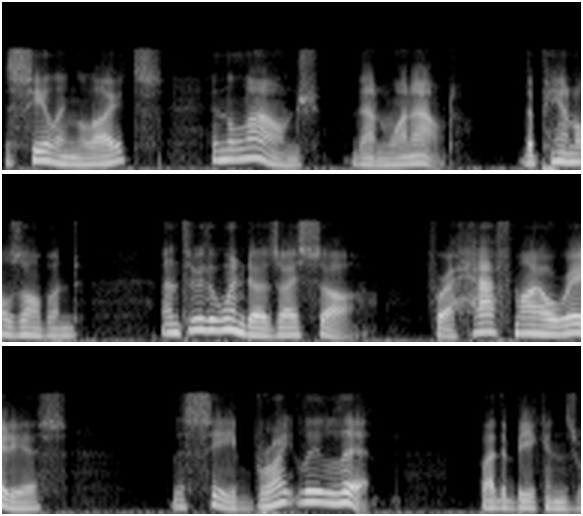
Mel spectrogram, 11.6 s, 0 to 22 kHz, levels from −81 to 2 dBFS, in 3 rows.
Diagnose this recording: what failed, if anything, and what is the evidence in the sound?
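Overlapping chunks at the buffer or chunking stage of the speech path. Short stutters fall at 2.29–2.31 s, 6.31–6.34 s and 10.34–10.36 s, about 4.0 s apart. At each one, about 23 ms of audio plays twice. Each 4.0 s block begins slightly before the previous one ends, so the joins repeat a sliver of material instead of butting cleanly. The G.722 wideband coding underneath sounds clean, consistent with its 64 kbit/s mode.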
